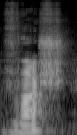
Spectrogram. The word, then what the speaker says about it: Vas: actually mispronouncing kata blanca vast as it isn't vas we should pronounce so coming to the outsiders i was going to mention vash and um maybe the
